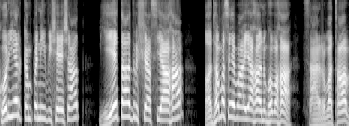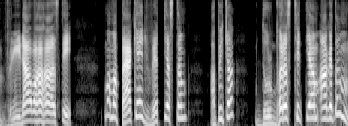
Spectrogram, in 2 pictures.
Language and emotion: Sanskrit, disgusted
